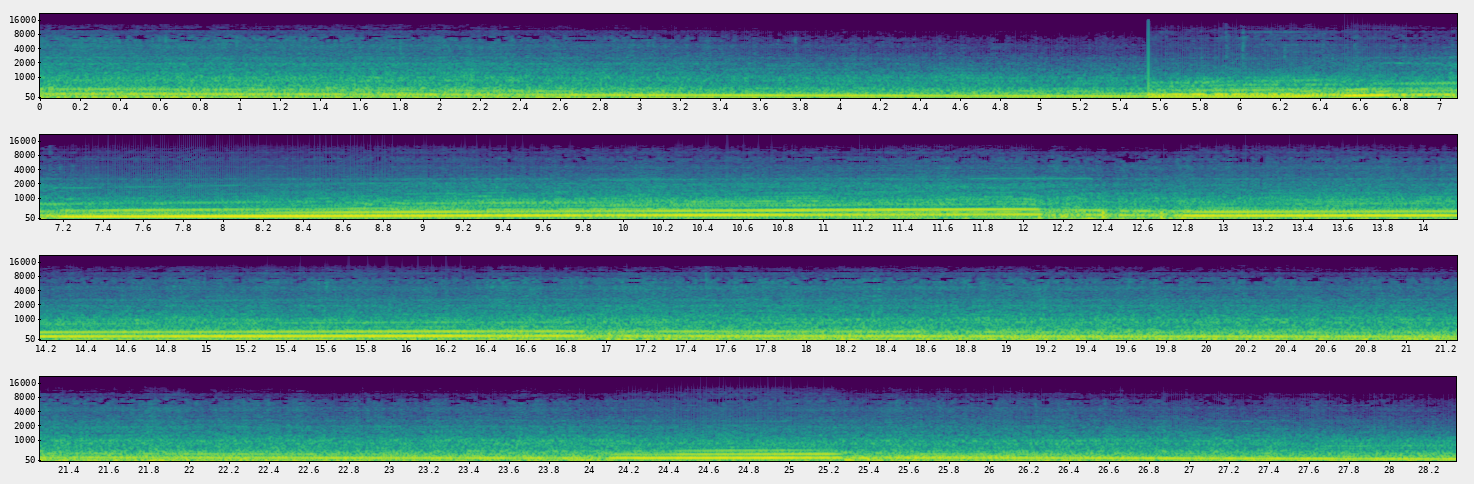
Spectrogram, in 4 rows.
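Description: Mazda RX-8's twin-rotor rotary engine heard from inside the cabin while driving. The revs fall for the first few seconds, jump with a throttle blip about five seconds in, then climb steadily under acceleration until an upshift near the halfway point. The engine then cruises with the revs slowly dropping, broken by one more short blip near the end.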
